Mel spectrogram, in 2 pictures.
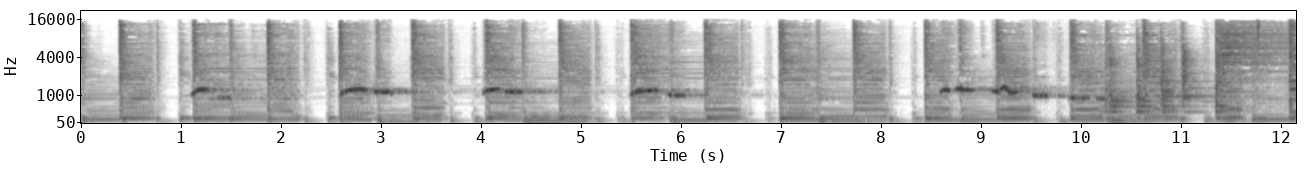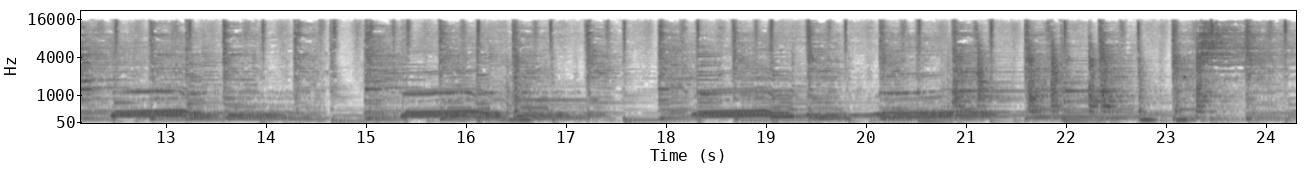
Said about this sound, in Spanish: Ok, entonces vamos a escuchar esta, esta canción. Pongan muchísima atención y ahorita, si mientras nos pueden ir escribiendo, no sé, cómo vayan escuchando la canción, para poder leer aquí sus comentarios. Vamos a escucharla.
